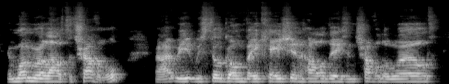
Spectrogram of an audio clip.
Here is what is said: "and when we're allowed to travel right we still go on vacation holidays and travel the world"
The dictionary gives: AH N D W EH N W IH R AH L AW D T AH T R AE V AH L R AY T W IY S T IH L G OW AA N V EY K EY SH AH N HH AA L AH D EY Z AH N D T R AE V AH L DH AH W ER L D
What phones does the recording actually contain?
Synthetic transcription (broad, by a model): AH N W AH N W IH R AH L AW D T AH T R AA V AH L R AY T W IY S T IH L G OW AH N V EY K EY SH AH N HH AA L AH D EY Z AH N T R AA V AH L DH AH W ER L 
